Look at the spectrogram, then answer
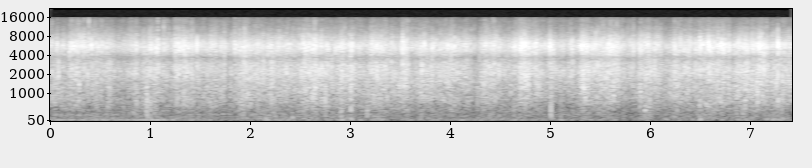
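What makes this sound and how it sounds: A large clear plastic bubble wrap sheet resting on a blanket is squeezed and crinkled with fingertips and long dark nails. A steady, dense crinkling and crackling fills the clip, bright and hissy with little low end, with occasional sharper snaps.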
